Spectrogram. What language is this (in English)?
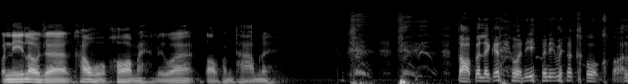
Thai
